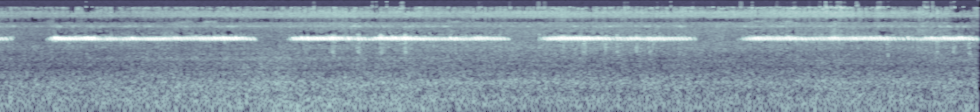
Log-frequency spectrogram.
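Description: A cricket trills in long, steady high-pitched bursts of about three seconds over a soft wind.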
